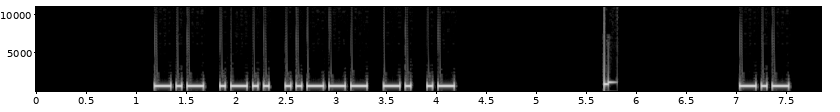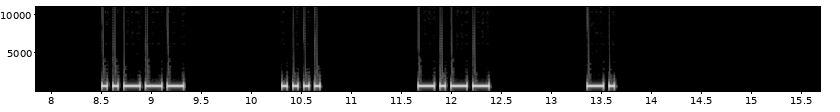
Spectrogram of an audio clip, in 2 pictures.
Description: Morse code, heard as a keyed tone, about 22 wpm, spaced as for 11 wpm, 700 Hz. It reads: KL2NA K2HYN
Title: USA Call Signs - 5 Characters - 6x Character Spacing - 22wpm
